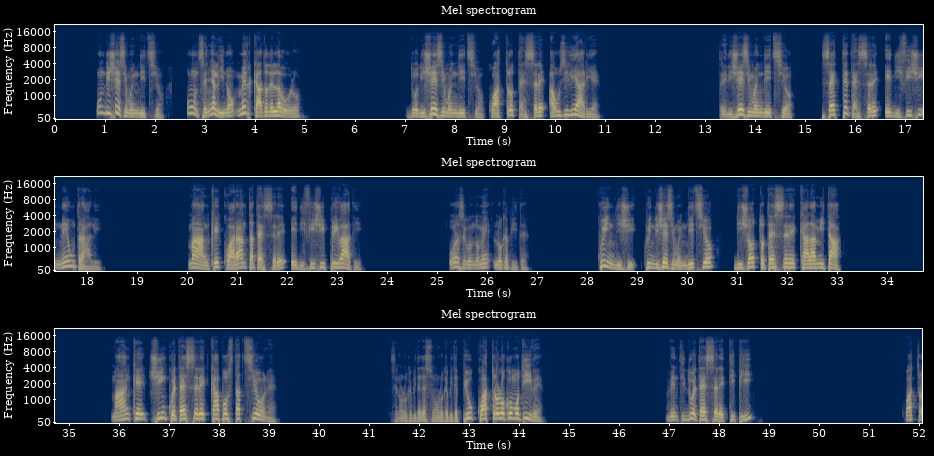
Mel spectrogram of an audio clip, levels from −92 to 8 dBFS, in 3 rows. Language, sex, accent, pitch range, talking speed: Italian, male, native, 130-190 Hz, 65 wpm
